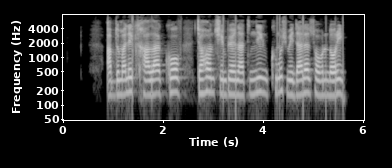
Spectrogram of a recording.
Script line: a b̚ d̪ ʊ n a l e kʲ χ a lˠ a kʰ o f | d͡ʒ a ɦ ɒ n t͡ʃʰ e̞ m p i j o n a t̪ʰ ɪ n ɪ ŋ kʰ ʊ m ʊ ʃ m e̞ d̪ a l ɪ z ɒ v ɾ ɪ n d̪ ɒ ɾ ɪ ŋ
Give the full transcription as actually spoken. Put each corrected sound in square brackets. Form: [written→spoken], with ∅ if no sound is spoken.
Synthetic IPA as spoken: a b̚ d̪ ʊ [n→m] a l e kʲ χ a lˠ a kʰ o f | d͡ʒ a ɦ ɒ n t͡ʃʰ e̞ m p i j o n a t̪ʰ ɪ n ɪ ŋ kʰ ʊ m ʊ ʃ m e̞ d̪ a l ɪ [z→s] ɒ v ɾ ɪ n d̪ ɒ ɾ ɪ ŋ

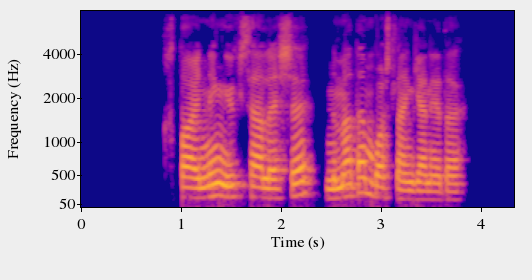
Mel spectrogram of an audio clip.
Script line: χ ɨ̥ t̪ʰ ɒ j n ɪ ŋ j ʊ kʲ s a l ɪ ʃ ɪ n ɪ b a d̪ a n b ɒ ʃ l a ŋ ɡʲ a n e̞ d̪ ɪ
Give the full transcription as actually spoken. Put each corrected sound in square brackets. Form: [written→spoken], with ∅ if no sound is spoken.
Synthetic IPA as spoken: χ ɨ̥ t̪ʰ ɒ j n ɪ ŋ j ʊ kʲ s a l ɪ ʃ ɪ n ɪ [b→m] a d̪ a n b ɒ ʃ l a ŋ ɡʲ a n e̞ d̪ ɪ

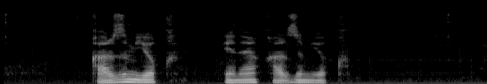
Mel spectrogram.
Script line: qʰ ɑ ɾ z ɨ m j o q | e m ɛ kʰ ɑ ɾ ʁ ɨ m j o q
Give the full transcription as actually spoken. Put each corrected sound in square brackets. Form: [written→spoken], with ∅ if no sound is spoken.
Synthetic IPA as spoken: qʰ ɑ ɾ z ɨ m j o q | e [m→n] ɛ [kʰ→qʰ] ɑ ɾ [ʁ→z] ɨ m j o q

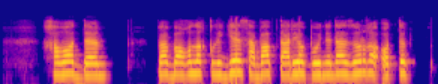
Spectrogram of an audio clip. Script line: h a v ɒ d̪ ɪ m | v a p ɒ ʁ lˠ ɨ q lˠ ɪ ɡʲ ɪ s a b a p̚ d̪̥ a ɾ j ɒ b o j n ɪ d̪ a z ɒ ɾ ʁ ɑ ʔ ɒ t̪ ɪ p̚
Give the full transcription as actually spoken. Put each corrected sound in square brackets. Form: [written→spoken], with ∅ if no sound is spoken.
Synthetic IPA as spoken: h a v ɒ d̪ ɪ m | v a [p→b] ɒ ʁ lˠ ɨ q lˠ ɪ ɡʲ ɪ s a b a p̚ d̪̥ a ɾ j ɒ b o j n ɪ d̪ a z [ɒ→o] ɾ ʁ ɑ ʔ ɒ t̪ ɪ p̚

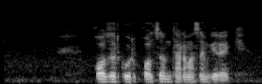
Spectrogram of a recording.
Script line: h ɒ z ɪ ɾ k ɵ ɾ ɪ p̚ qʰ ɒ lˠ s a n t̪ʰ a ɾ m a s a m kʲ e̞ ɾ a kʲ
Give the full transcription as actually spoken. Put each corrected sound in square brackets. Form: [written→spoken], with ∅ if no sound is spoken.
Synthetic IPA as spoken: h ɒ z ɪ ɾ k ɵ ɾ ɪ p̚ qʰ ɒ lˠ s a [n→m] t̪ʰ a ɾ m a s a m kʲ e̞ ɾ a kʲ

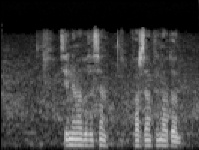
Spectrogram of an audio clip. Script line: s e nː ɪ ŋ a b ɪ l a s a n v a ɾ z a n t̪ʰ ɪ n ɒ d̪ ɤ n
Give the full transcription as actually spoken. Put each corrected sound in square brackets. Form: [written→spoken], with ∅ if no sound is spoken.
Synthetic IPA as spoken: s e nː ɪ [ŋ→m] a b ɪ l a s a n [v→f] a ɾ z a n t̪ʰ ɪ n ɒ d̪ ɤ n

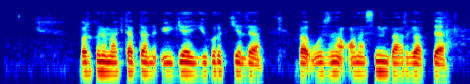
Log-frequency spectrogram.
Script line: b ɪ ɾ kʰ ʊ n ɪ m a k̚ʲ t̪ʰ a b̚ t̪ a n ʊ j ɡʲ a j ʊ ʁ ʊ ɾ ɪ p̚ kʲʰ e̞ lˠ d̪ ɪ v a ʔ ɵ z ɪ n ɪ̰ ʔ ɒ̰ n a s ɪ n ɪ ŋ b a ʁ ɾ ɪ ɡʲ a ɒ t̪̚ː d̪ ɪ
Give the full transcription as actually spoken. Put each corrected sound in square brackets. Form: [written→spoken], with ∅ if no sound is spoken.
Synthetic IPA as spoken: b ɪ ɾ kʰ ʊ n ɪ m a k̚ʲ t̪ʰ a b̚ [t̪→d̪] a n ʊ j ɡʲ a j ʊ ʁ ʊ ɾ ɪ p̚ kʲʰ e̞ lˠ d̪ ɪ v a ʔ ɵ z ɪ n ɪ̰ ʔ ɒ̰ n a s ɪ n ɪ ŋ b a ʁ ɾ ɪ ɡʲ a ɒ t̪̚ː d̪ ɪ

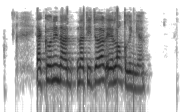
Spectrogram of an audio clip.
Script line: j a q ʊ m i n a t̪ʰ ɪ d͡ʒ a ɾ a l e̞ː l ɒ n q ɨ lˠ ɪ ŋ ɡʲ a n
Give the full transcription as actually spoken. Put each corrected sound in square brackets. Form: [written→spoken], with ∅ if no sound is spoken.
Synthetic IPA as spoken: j a [q→k] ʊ [m→n] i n a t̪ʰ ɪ d͡ʒ a [ɾ→l] a [l→ɾ] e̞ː l ɒ n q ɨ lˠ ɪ ŋ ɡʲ a n

